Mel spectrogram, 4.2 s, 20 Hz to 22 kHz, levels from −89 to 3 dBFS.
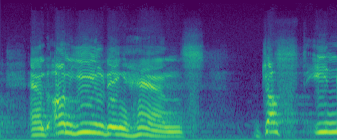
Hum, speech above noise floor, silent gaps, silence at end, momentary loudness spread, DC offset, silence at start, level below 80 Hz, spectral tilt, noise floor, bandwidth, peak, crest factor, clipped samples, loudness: none; 32 dB; none; 0 s; 14 LU; 2%; 0 s; -52 dBFS; -6 dB/octave; -45 dBFS; 9 kHz; -2 dBFS; 12 dB; under 0.1%; -14 LUFS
